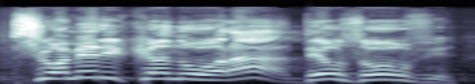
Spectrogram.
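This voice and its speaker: High bright-voiced scolding Brazilian preacher. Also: male voice, very animated, normal speed. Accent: Brazilian Portuguese. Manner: scolding, sarcastic, with mocking asides and repeated words. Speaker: apostle preaching. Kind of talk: sermon.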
